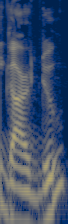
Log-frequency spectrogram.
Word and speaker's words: Gardot: avait sur, sur le mur cette affiche de la chanteuse Mélodie Gardou. on dois le prononcer comme ça, bien que ça s'écrit G-A-R-D-O-T.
